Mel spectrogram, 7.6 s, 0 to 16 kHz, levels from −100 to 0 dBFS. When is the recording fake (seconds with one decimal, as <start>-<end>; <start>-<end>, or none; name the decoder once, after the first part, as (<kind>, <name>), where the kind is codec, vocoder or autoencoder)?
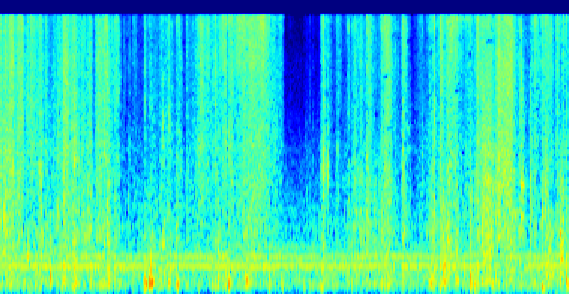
1.8-2.4 (vocoder, Vocos); 2.8-5.3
